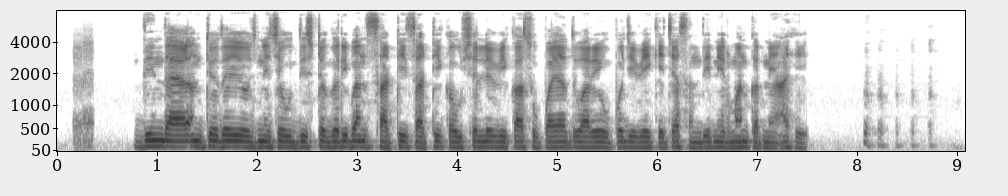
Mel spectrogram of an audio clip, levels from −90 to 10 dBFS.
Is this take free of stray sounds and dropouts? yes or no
no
